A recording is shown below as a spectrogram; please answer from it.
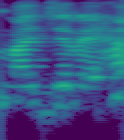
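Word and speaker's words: مجريها: Imalah itu ada ee bacaan bismillahi terus majreha apa majroha tuh? Majreha. Majreha dariha ke majreha kan ya. Iya. Dari majraha hurufnya fathah ya. terus dibacanya majren, Pak.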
